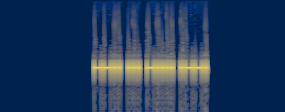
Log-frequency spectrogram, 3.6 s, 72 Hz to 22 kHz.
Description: Morse code, heard as a keyed tone, about 37 wpm, 700 Hz. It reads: ZS6P
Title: DXCC-100 Call Signs - 4 Characters - 40wpm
